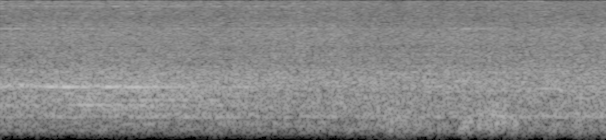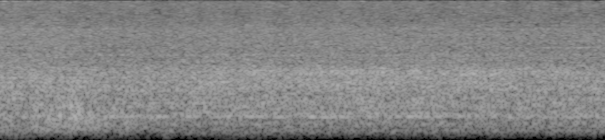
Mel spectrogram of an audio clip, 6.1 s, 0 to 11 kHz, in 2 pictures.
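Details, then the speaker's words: Cooper-Bessemer GMV-10 1350 hp gas-compression engine at about 297–300 rpm, compressor fully loaded, heard in compressor building. Deep steady slow thrum, even with no knocks: running normally under load. "So now the compressor is fully loaded, and we're going back into the compressor building to monitor how the engine's running, and she's purring away."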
